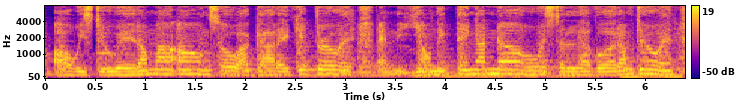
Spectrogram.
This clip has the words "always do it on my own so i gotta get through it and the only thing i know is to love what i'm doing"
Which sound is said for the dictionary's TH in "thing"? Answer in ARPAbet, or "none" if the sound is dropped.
TH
